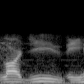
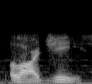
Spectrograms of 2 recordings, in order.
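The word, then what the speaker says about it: largesse: i mispronounce margie and boy everybody like you've mispronounced largest you know i i said large easy and i mean about 100 people tell me it's not pronounced a large easy it's pronounced largeese is it okay all right like you got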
